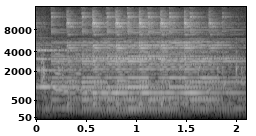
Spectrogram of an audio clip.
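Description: Vietnamese chầu văn ritual ensemble playing an instrumental passage without singing: plucked moon lute (đàn nguyệt), bamboo flute and electronic keyboard together.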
